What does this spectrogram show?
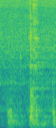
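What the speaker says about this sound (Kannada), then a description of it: "ನೀರುಳ್ಳಿ ಎಡ್ಡೆ ಫ್ರೈ ಆವಡ" Chopped onions fry in a pan for ghee rice, giving a steady, close sizzle with a few brief stirring scrapes and no talking.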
